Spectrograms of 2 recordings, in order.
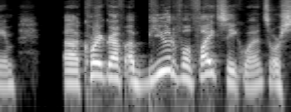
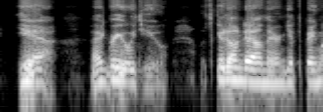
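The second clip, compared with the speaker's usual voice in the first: put-on whispering movie voice; 3 semitones lower than usual. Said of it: "And then Gordon goes".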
